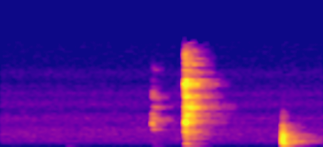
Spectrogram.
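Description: A metal spoon handled against a ceramic salad bowl: a light click about a second in, a short scraping clink, then a sharper knock near the end, the loudest of the three.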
